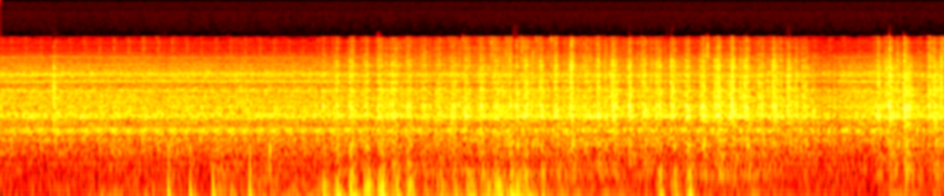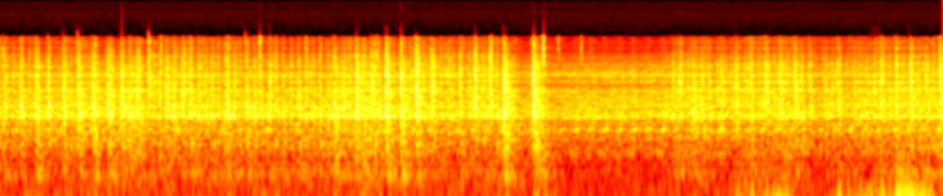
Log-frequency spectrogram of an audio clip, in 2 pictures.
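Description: Wood lathe running with a steady motor whine while a carbide turning tool cuts a spinning wooden spindle. The cutting is a rough, rapid scraping chatter that swells and eases as the tool is worked along.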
